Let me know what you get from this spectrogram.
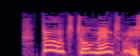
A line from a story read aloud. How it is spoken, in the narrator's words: she wailed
